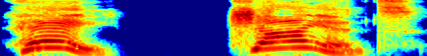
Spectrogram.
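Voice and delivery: high loud shout across the field; yell. A narrator's reading. David yells a challenge at Goliath. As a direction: call out to the giant with full force. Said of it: "David yelled".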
